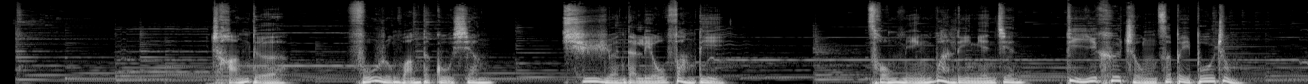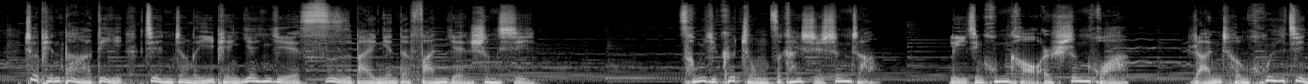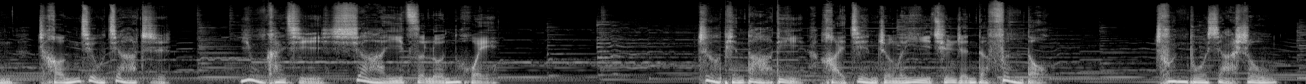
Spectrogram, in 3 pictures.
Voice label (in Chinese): 男 专题 稳重; 芙蓉王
